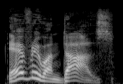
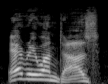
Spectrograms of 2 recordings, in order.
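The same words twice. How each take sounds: First: Higher and louder, falling with finality; haughty Lady Jane. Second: Higher, with a smug lift at the end; smug Major. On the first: Lady Jane dismissing the group, haughty falling tune. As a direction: close it down, not to be argued with. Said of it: "Her voice was high and loud". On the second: Major Frame boasting to the group, smug rising tune. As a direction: let it rise, pleased with himself. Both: Acted.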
